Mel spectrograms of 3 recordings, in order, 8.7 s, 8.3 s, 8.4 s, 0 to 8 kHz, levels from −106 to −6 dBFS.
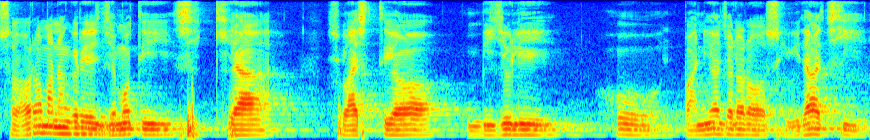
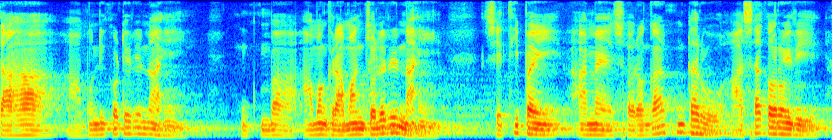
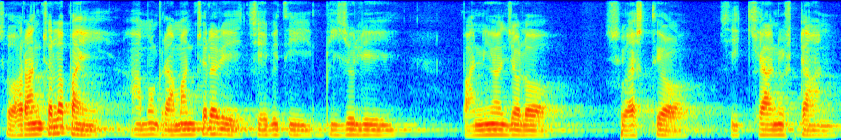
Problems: background sounds at intervals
